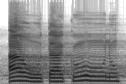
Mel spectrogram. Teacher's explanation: Kemudian huruf ku dibaca dipanjangkan 2 harokat ya, karena di depannya terdapat waw sukun.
